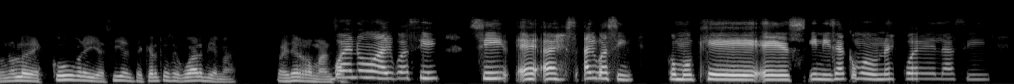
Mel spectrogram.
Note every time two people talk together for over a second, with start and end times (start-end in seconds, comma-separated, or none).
none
